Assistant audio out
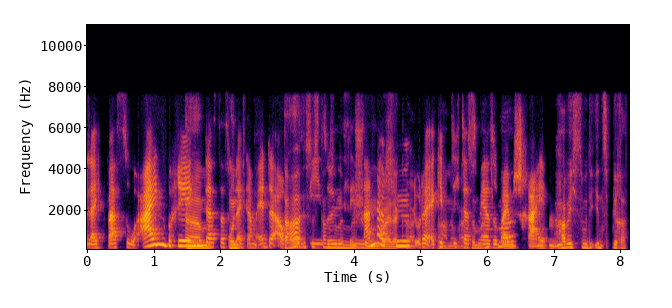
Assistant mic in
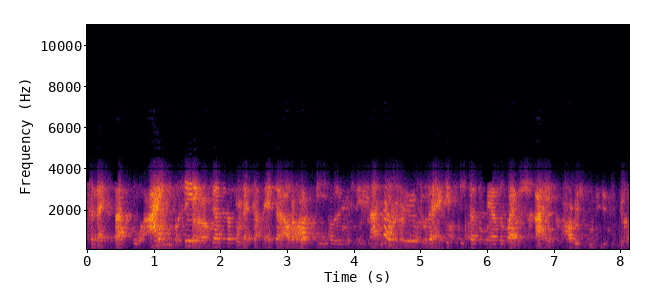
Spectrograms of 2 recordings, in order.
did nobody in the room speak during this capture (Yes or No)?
Yes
